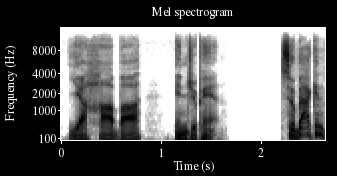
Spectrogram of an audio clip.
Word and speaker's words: Yahaba: Let's take a look at a real world case study, the town of Yahaba, that's pronounced Yahaba in Japan.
